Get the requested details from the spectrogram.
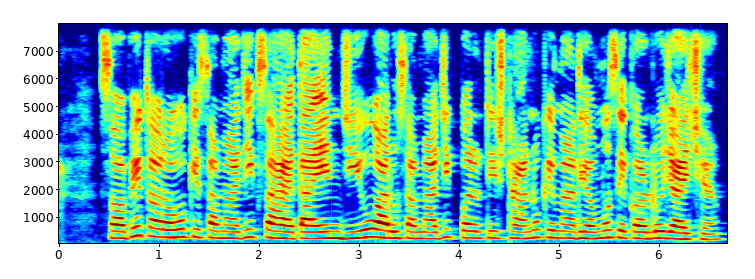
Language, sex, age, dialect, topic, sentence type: Maithili, female, 60-100, Angika, banking, statement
